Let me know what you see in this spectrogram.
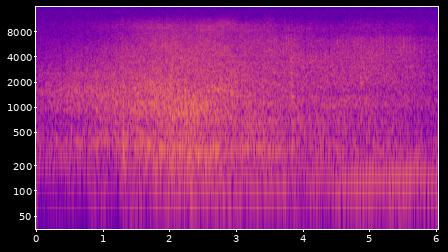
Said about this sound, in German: Kommt hinter uns ein Wagen.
